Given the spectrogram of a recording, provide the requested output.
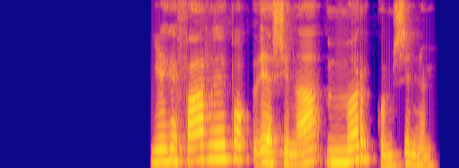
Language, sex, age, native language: Icelandic, female, 60-69, Icelandic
